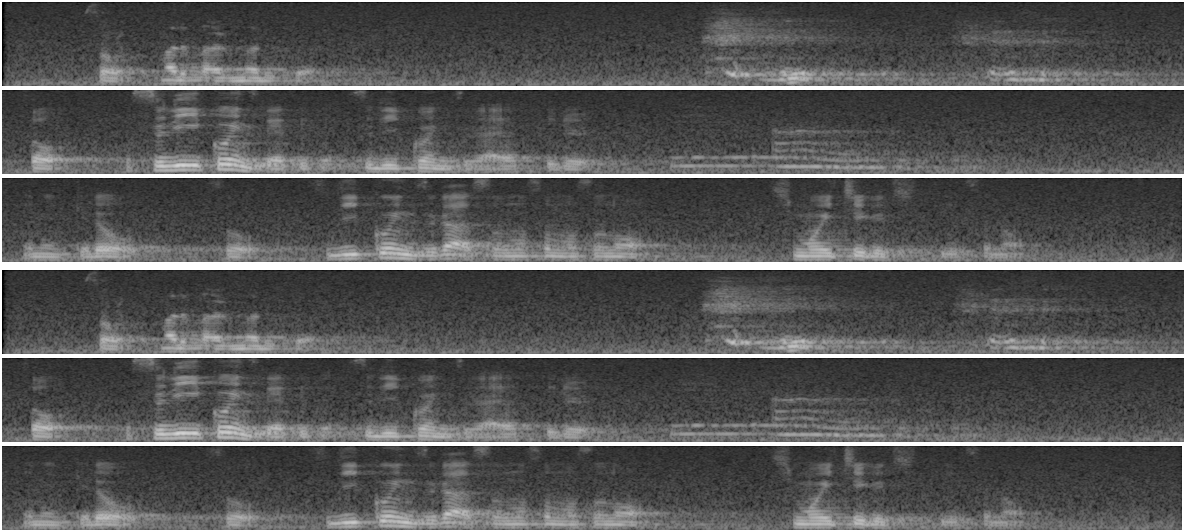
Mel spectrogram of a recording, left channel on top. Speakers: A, in the centre; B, on the right.
A: そう、丸々マルシェ。
B: <laughs>
A: で
B: うん
A: そう、スリーコインズがやってて、スリーコインズがやってる
B: へえ、ああ、なんか言ってたね。
A: やねんけど、そう、3コインズがそもそもその、下市口っていうその、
